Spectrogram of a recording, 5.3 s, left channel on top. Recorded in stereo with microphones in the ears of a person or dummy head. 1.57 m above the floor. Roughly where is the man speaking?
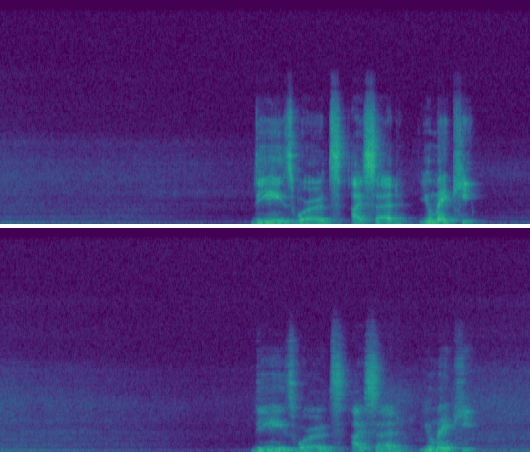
Left.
